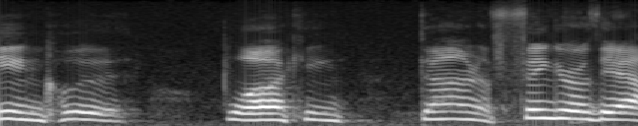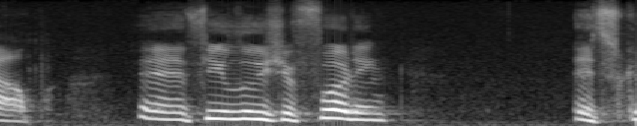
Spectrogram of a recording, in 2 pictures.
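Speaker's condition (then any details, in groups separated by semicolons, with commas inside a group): Parkinson's disease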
